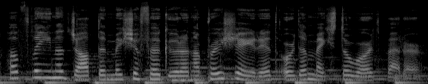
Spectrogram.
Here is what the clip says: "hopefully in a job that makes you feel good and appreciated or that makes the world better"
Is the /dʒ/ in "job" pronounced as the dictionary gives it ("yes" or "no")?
yes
